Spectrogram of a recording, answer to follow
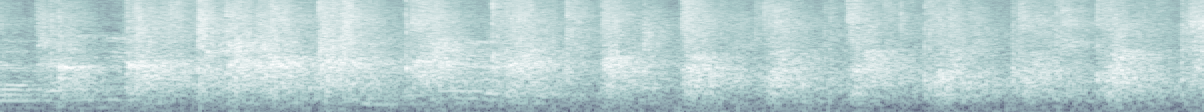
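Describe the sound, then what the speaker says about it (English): Applause and clapping from the audience at a fundraiser art show, steady and fairly loud across the whole stretch, with a few individual claps standing out near the mic and faint voices mixed in. "So round of applause for Ali."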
